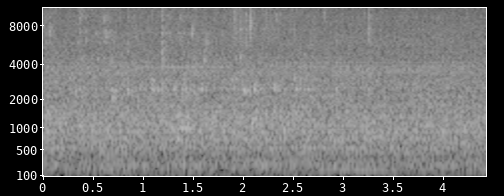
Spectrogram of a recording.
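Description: Kombucha starter fluid pouring in a thin stream from a glass bowl into a gallon glass jar of tea: a faint, steady trickle.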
